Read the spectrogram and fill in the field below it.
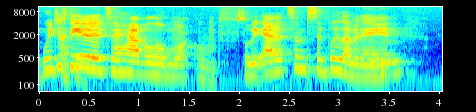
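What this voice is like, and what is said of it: Slightly slurred, tipsy speech. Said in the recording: “this is my second one. If you can't tell by how I'm slurring my words.”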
